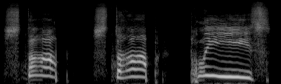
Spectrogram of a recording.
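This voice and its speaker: Storybook role: woman performs frantic small boy, very high squeaky pitch, strained squawks and stammers. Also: extremely slow, creaky, fairly bright tone, no echo, clean studio sound, full character voice. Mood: pleading. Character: frantic little boy trapped inside his own nose. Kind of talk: children's storybook character voice.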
